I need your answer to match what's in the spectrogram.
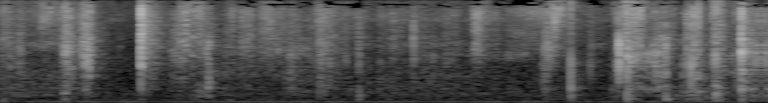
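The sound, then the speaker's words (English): Tarot cards being shuffled lightly: a quiet run of soft, papery riffles and flicks with a few sharper snaps, irregular in rhythm, with no one speaking. “Just shuffle them lightly.”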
